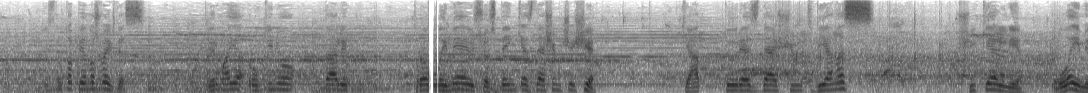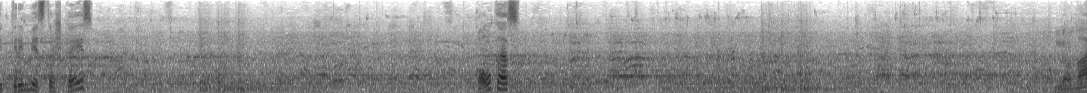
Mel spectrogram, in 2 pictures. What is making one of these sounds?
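A crowd murmurs throughout a large echoing arena.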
